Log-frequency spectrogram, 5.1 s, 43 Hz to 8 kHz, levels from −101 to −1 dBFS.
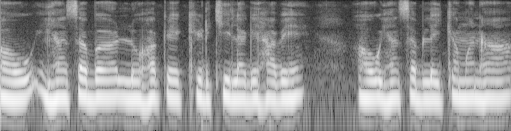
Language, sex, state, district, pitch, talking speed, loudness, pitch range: Chhattisgarhi, male, Chhattisgarh, Rajnandgaon, 160 Hz, 175 wpm, -13 LUFS, 155-165 Hz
